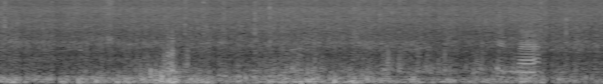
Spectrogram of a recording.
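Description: Wind buffeting the microphone, a steady low rumble, with a short spoken phrase about five seconds in.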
